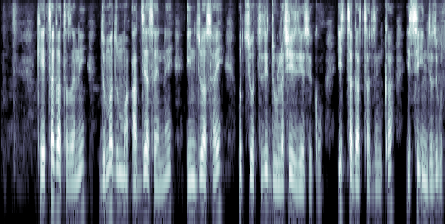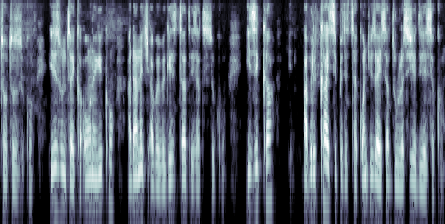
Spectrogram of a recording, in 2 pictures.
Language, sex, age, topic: Gamo, male, 18-24, government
